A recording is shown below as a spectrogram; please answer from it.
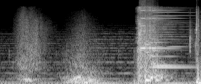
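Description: Fight sound effects: two whooshes, then a loud metallic clang about a second and a half in that rings for about half a second, over background music.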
